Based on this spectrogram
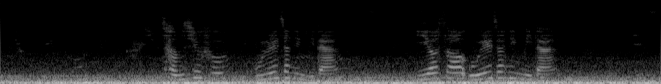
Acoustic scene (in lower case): car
